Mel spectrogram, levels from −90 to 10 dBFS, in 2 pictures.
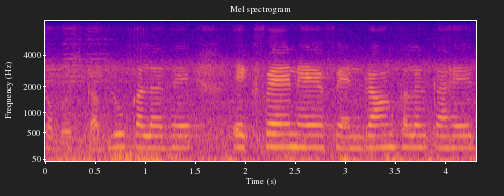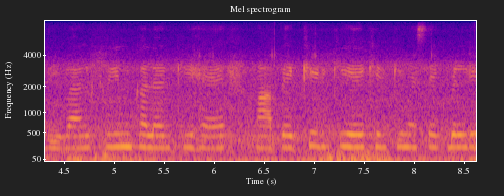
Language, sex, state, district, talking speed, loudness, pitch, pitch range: Hindi, female, Maharashtra, Mumbai Suburban, 165 wpm, -20 LUFS, 225 Hz, 220-230 Hz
